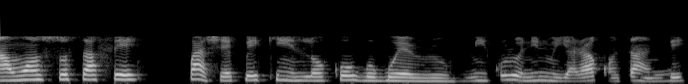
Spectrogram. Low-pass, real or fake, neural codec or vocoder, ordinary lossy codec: 3.6 kHz; real; none; none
